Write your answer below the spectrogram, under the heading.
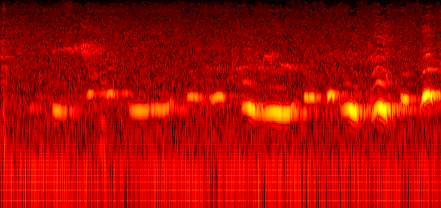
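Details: Pileated gibbon family, one voice sending out soft whistled notes that alternate between two pitches, then swell into louder, swooping rising and falling phrases toward the end over a quiet background.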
